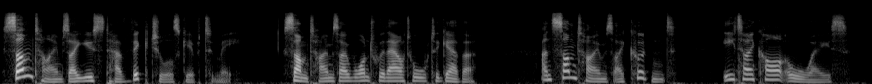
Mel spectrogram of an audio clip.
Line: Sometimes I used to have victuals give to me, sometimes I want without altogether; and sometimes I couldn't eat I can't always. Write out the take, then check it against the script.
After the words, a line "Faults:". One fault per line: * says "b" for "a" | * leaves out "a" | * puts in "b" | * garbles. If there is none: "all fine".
Sometimes I used to have victuals give to me, sometimes I want without altogether; and sometimes I couldn't eat I can't always.
Faults:
all fine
